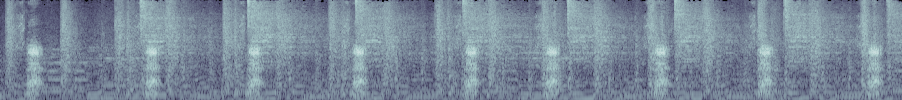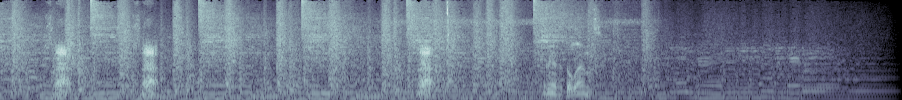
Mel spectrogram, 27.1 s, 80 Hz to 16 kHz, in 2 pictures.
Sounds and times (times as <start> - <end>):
Music: 0.0 - 27.0
Speech: 0.3 - 0.7, 2.2 - 2.5, 3.7 - 4.0, 7.0 - 7.3, 11.3 - 11.7, 12.9 - 13.3, 19.8 - 20.2, 21.6 - 22.6.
